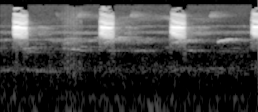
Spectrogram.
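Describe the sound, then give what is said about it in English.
A Puerto Rican tody, a tiny green bird found only in Puerto Rico, gives short, buzzy, high-pitched calls, four evenly spaced bursts repeated about every three-quarters of a second, clear over a quiet background. “The Puerto Rican toady is a tiny green bird found only in Puerto Rico, where the species is called San Pedrito.”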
